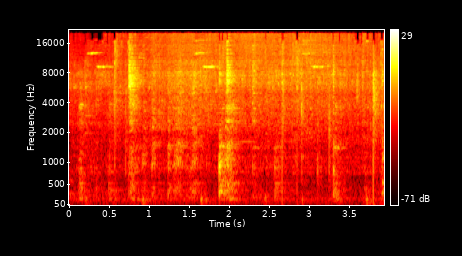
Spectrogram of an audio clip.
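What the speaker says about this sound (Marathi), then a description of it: "आणि आपण हे लसूण घेतलेलं आहे किसून, ते लसूण पण टाकून घ्यायचं." Grated garlic sizzling with vegetables in a hot pan, a close crackling fry broken by frequent stirring scrapes and light clinks, and no voices.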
